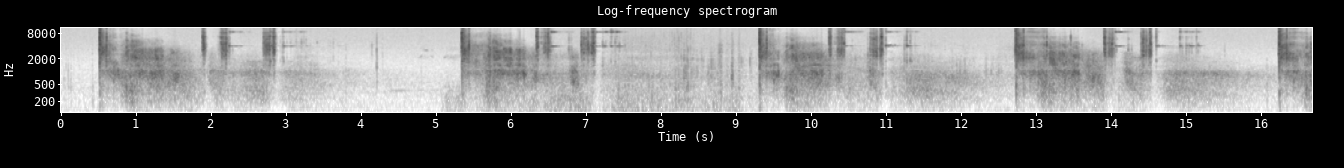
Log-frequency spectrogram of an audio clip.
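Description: Suppressed Henry .45-70 lever-action rifle fitted with a Bushwhacker 46 suppressor fires about four loud, sharp shots spaced a few seconds apart, each followed by quick metallic lever cycling clicks.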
